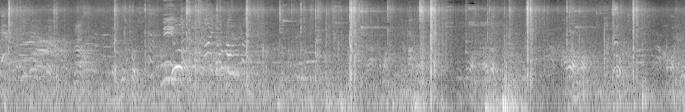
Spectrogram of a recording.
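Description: Badminton rackets strike a shuttlecock with sharp pops.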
